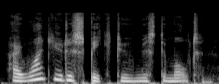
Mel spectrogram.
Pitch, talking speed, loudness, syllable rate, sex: 165 Hz, 220 wpm, -16 LUFS, 4.4 syllables/s, male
